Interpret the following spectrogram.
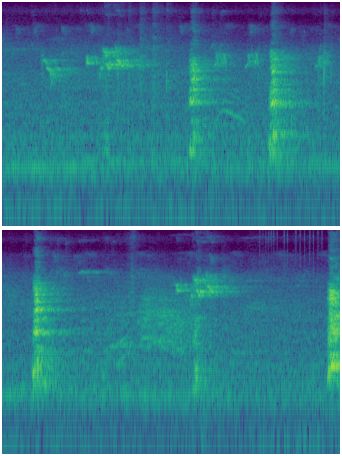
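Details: Dogs fighting in the morning, heard as sparse, loud single barks every second or so, with thin whistled notes in between over a low background hiss.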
